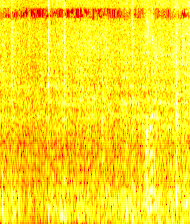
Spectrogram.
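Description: A Kakatiya Express train runs along the tracks at night, its steady rolling rumble and wheel clatter continuing throughout, with faint squeals rising near the end.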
